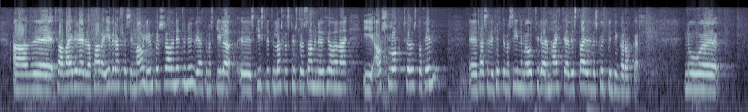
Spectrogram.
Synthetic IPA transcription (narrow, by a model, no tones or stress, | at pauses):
aðθaðvaːjɾɪvɛːɾɪðaðfaːɾaɪːvɪɾak̪t̪θɛsːɪmaːwliʏmkʰvɛɾ̥sɾaːwðʏnɪːt̪ʏnʏvɪðhajht̪ʏmaðsciːlascisʏt̪ʰɪlːœfst̪askʰɾɪfst̪ɔðʏsaːmɪnʏðɪθjoːwðana | ia̰w̥slɔkt̪ʰvœːðʏst̪ɔfɪmː | θasɛmvɪðθɪft̪ʏmaðsiːnamɛðoːwt̪ʰfiɾjaðɛmɦajht̪ɪaðvɪðst̪aːjðʏmvɪðskʏlt̪̚pɪnt̪iŋkaɾɔhka̰ɾ̥ | nu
